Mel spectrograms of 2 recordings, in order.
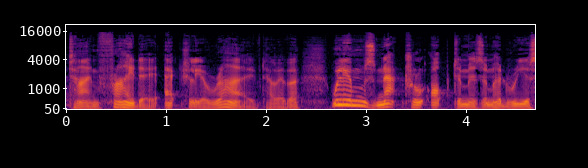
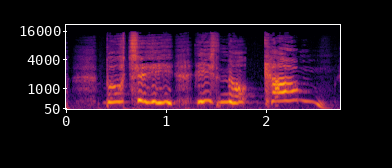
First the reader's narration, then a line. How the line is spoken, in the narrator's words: she said hysterically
